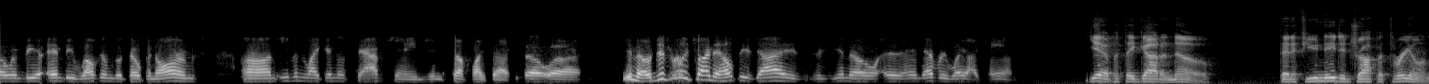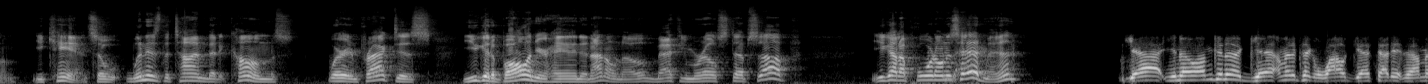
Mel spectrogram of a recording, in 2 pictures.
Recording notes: joined on the Modern Woodmen phone line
